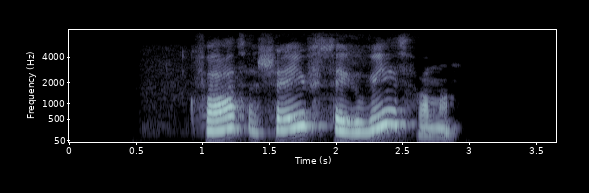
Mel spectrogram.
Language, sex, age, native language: Icelandic, female, 40-49, Icelandic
